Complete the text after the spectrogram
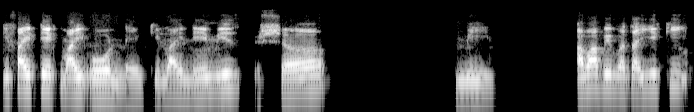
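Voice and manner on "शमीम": शमीम broken as a long "sha", pause, then "meem"; "शमीम" slowly pulled apart into sha and meem; split into syllables. Shown as a demonstration. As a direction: say शमीम in two separate slow parts, sha ... meem. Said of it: "दो हिस्सों में टूट रहा है".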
